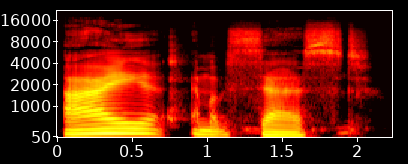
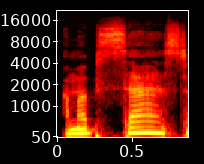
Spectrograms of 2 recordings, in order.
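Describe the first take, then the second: First: Obsessed. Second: Gushing. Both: Real, not acted.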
